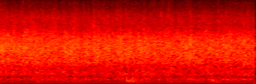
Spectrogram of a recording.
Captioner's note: applause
